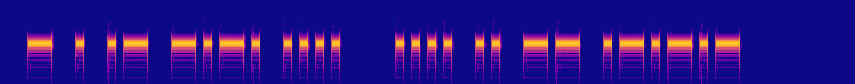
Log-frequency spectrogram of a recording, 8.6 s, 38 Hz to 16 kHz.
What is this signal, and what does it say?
Morse code, heard as a keyed tone, about 15 wpm, 700 Hz. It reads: TEACH HIM.
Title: Sentences from Top 1000 Words - Review Part 2 - 15wpm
